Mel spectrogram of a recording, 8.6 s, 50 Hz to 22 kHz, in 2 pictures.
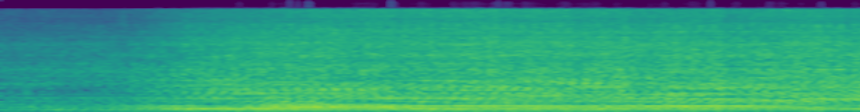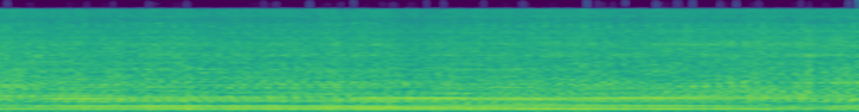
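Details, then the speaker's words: Onan DJB 6 kW diesel generator with new muffler, in a shed after a cold start: loud, steady, even diesel drone with smooth low hum, no knocks or misses; heard from outside it is quiet, like an air compressor; owner very happy. "y from the shed and sounds like an air compressor you know when it calls for air it's what it sounds like from here it's not la at all so you know there's the sound test I'm very happy with it"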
